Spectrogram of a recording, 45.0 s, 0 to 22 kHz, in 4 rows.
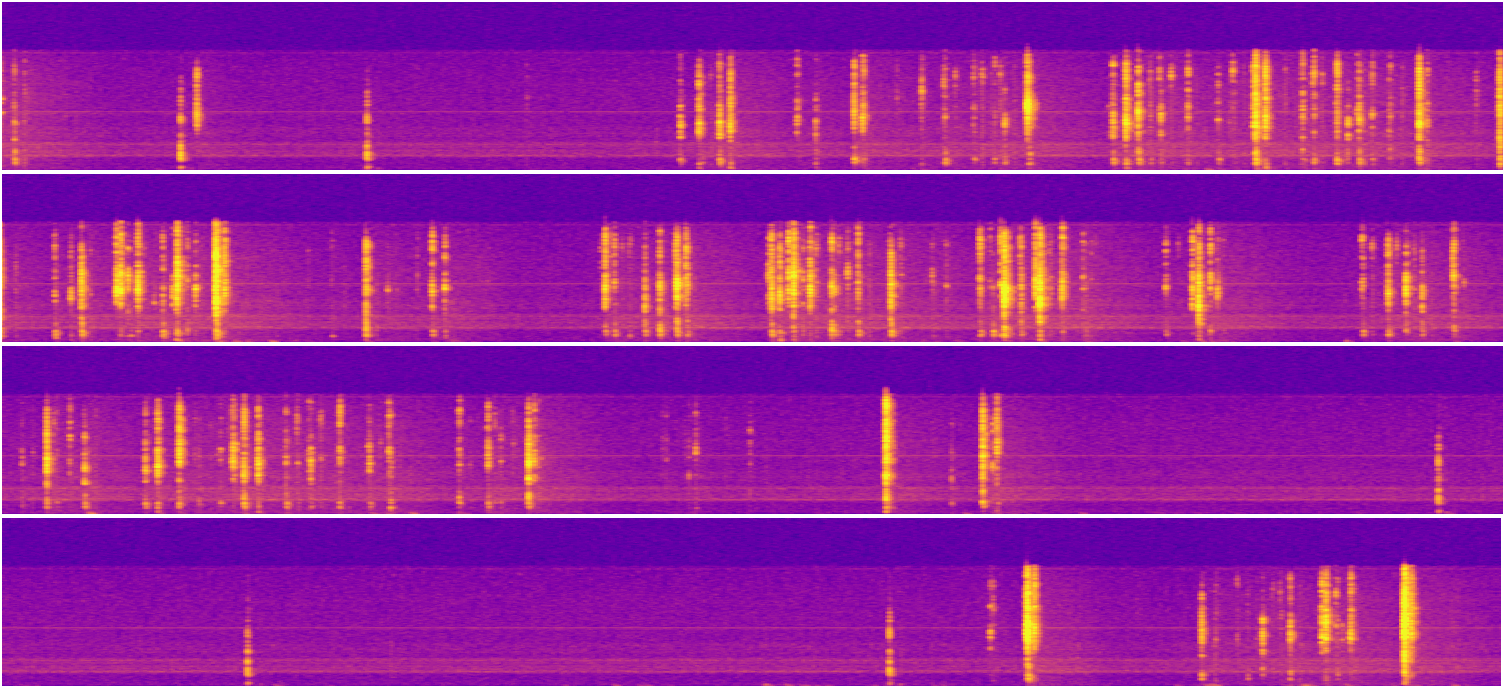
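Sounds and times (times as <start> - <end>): faint keyboard typing: 0.0 - 0.4, 1.3 - 1.7, 5.0 - 14.9, 15.8 - 20.7, 21.4 - 26.8, 27.5 - 28.3, 29.1 - 30.7, 39.5 - 41.8, 42.6 - 45.0.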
